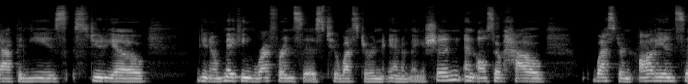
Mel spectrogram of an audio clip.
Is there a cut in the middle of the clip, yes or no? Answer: no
